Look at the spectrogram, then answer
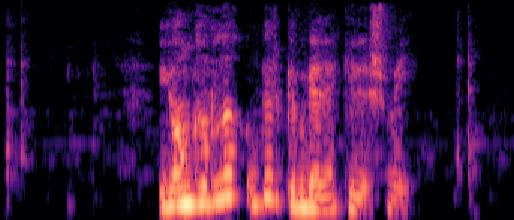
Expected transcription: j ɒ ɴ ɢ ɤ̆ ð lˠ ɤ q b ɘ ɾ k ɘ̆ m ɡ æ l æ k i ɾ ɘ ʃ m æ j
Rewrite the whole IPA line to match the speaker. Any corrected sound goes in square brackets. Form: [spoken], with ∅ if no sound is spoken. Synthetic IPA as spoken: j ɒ ɴ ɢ ɤ̆ ð lˠ ɤ q b ɘ ɾ k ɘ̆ m ɡ æ l æ k i [l] ɘ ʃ m æ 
